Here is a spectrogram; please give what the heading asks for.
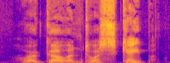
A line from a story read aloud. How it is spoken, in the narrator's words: I heard him tell me in a low voice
